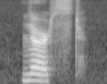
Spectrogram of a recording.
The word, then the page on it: nursed: American English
